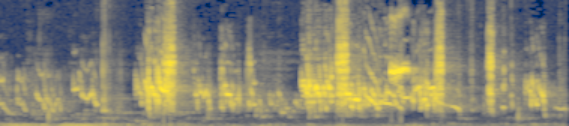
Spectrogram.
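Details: Budgie chirps: a dense stream of fast, high twittering and scratchy chatter, with loud bursts and a few clear whistled squeaks, plus a faint low rumble at the start.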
